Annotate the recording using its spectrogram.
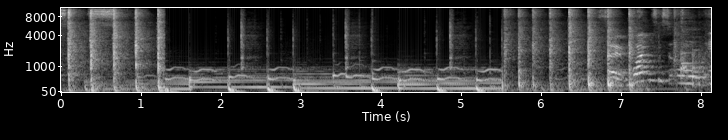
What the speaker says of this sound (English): you can either blitz it or you can get your anger out and smash the biscuits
